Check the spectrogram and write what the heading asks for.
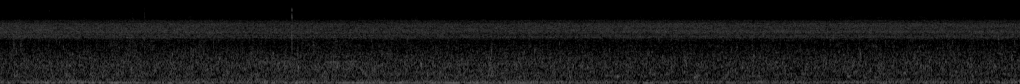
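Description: Steady outdoor riverside ambience: an even, unbroken hiss with a faint low rumble and no distinct events.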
